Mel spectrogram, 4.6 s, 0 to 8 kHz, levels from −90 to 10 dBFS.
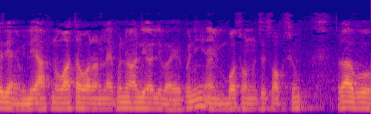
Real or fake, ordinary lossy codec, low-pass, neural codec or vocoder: real; MP3, 24 kbps; 7.2 kHz; none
